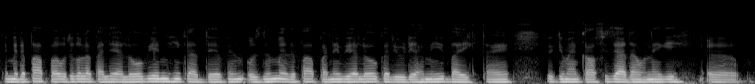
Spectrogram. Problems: background sounds at intervals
